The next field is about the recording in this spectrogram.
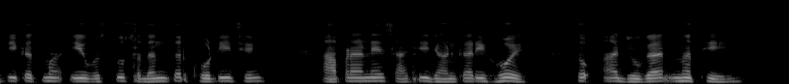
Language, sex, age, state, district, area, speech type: Gujarati, male, 18-30, Gujarat, Anand, rural, spontaneous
